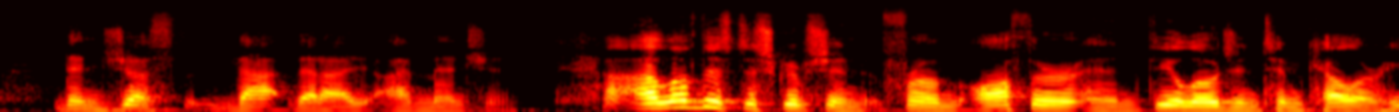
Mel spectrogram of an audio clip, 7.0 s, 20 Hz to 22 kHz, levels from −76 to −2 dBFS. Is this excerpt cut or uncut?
uncut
